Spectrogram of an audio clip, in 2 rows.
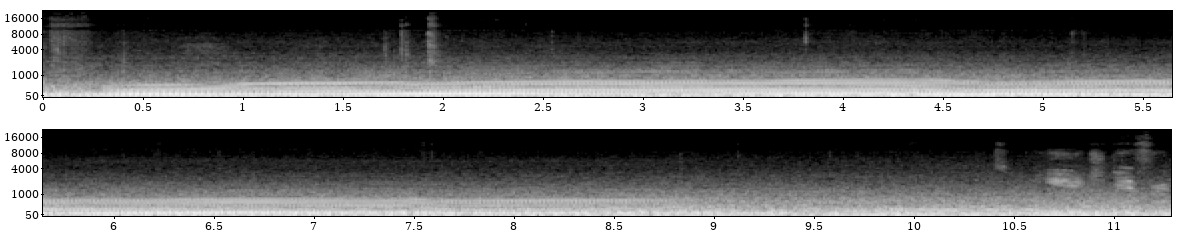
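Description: A stock 2019 Ford Raptor Gen 2 with four people aboard on a test drive sends a steady low engine drone through the cabin, its pitch climbing and stepping with gear changes, while people talk over it.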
